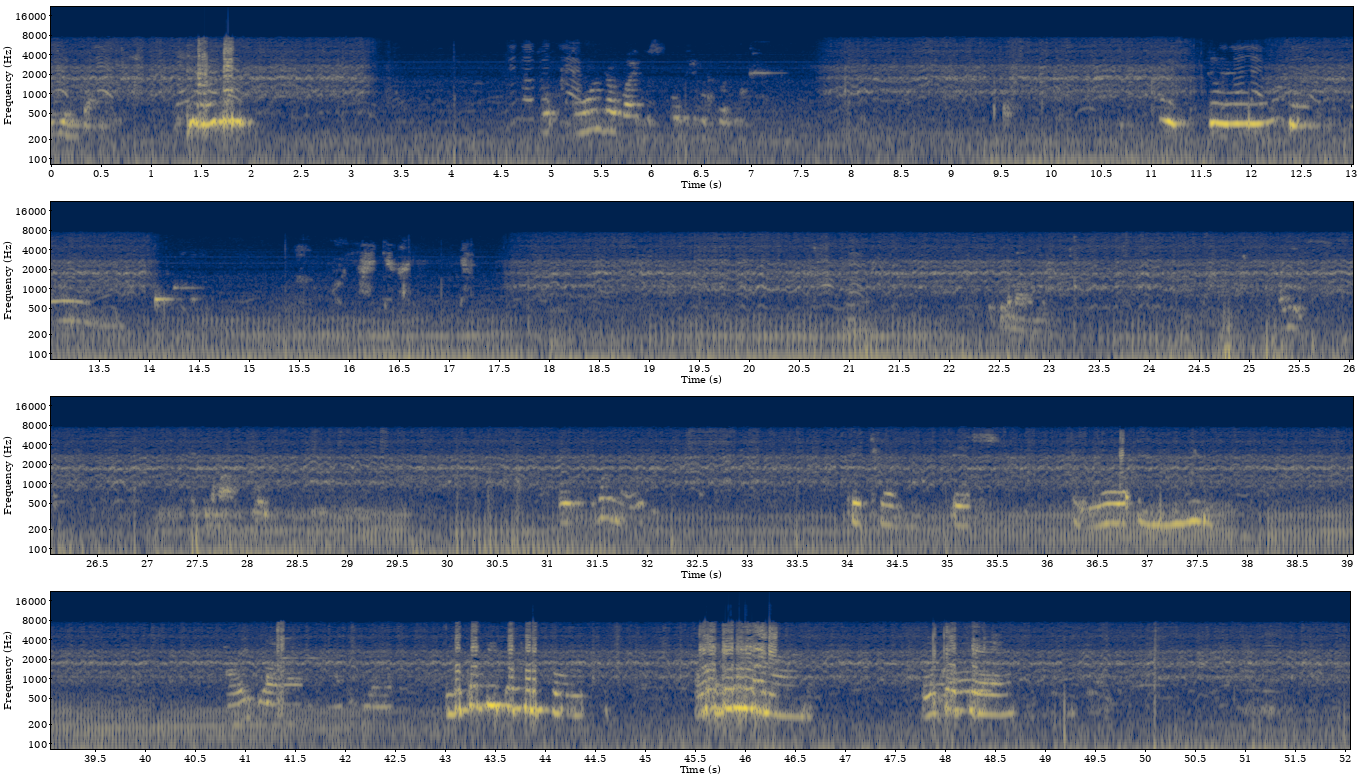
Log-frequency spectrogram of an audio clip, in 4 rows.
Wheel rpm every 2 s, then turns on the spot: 120, 100, 0, 0, 90, 90, 80, 30, 10, 100, 110, 110, 120, 120, 120, 120, 110, 110, 120, 120, 110, 110, 110, 110, 110, 120.
none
